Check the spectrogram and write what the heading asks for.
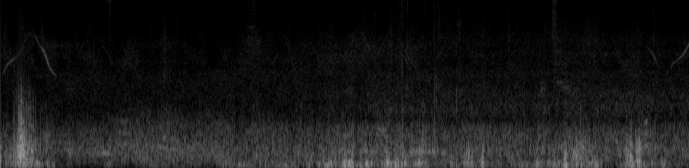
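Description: Faint voices of people talking some way off over a low rumble of outdoor air and microphone handling, with a short high chirp about a third of a second in.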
